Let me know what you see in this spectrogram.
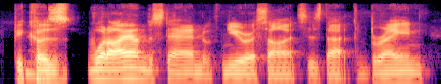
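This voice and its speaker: This man has a very deep, low pitch and an Australian accent. He speaks at a fairly slow pace against a quiet background. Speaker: author and former sports TV anchor. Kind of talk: podcast interview.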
